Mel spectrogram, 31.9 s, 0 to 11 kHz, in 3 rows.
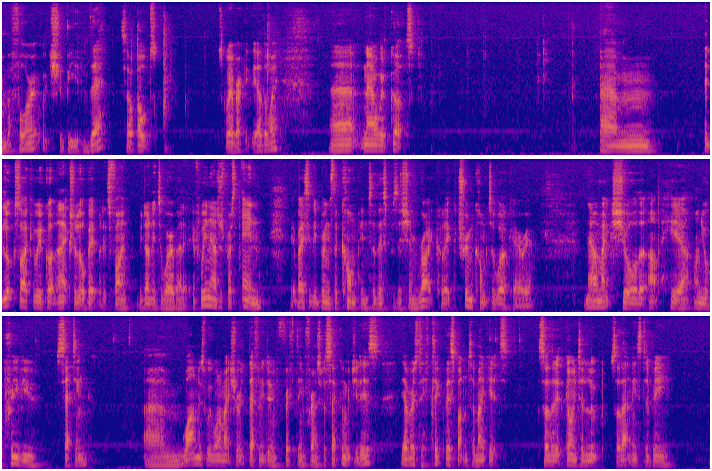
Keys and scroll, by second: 2.1 alt+], 5.5 ctrl+Right, 6.3 ctrl+Left, 7.1 ctrl+Right, 7.9 ctrl+Left, 8.7 ctrl+Left, 14.3 n.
